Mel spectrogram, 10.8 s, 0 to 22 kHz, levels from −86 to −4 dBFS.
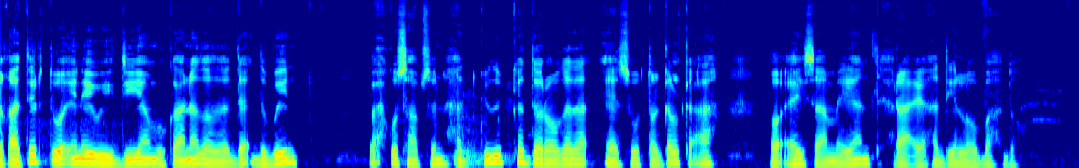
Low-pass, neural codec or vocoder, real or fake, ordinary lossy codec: none; none; real; none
